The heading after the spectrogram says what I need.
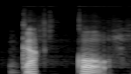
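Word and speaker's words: がっこう: Yang ini ko, jadi dibaca gakko. Ada ga, lalu ada su kecil, ko, u. Jadi dibacanya gakko. Gakko. Jadi double konsonannya.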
